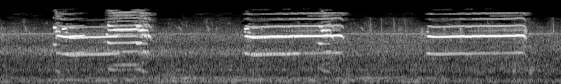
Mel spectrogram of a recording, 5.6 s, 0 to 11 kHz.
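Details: Bald eagle calling while being fed at the nest at sunrise on February 6, 2016; three drawn-out, high, tonal calls with strong overtones, each lasting about a second and spaced about two seconds apart, over faint low hum.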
